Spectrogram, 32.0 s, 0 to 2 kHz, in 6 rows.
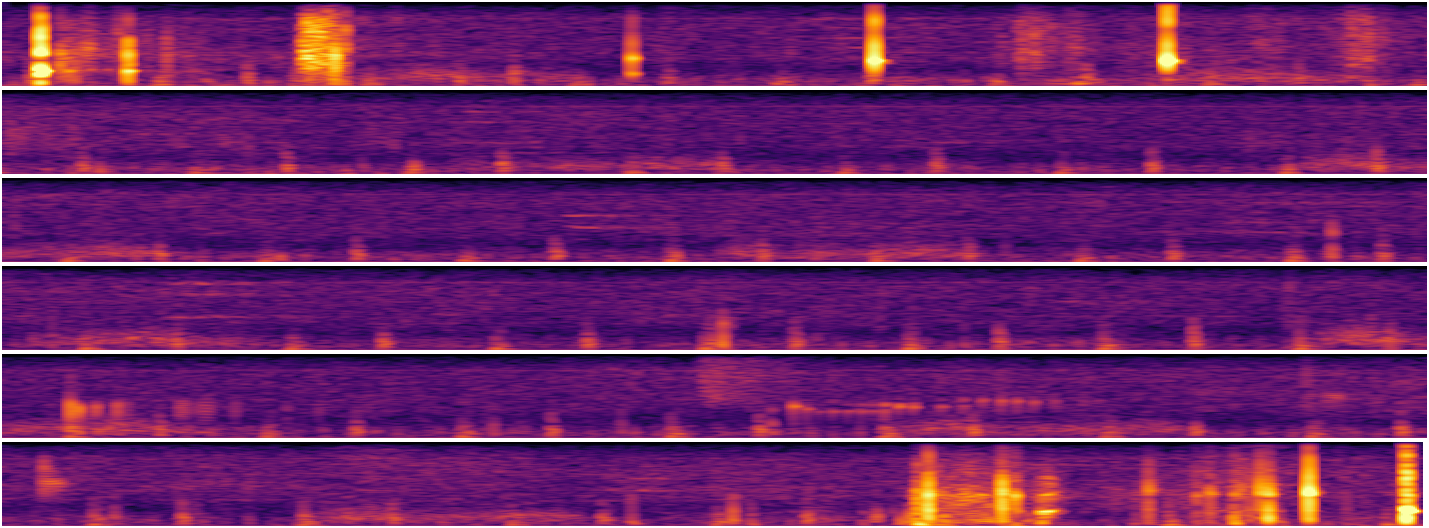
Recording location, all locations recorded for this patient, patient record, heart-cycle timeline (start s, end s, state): pulmonary valve (PV)
pulmonary valve (PV)+tricuspid valve (TV)
#Age: nan
#Sex: Female
#Height: nan
#Weight: nan
#Pregnancy status: True
#Murmur: Absent
#Murmur locations: nan
#Most audible location: nan
#Systolic murmur timing: nan
#Systolic murmur shape: nan
#Systolic murmur grading: nan
#Systolic murmur pitch: nan
#Systolic murmur quality: nan
#Diastolic murmur timing: nan
#Diastolic murmur shape: nan
#Diastolic murmur grading: nan
#Diastolic murmur pitch: nan
#Diastolic murmur quality: nan
#Outcome: Normal
#Campaign: 2014 screening campaign
0.00	6.06	unannotated
6.06	6.16	S1
6.16	6.38	systole
6.38	6.48	S2
6.48	6.86	diastole
6.86	6.98	S1
6.98	7.20	systole
7.20	7.28	S2
7.28	7.70	diastole
7.70	7.82	S1
7.82	8.00	systole
8.00	8.12	S2
8.12	8.48	diastole
8.48	8.58	S1
8.58	8.82	systole
8.82	8.92	S2
8.92	9.30	diastole
9.30	9.40	S1
9.40	9.64	systole
9.64	9.72	S2
9.72	10.14	diastole
10.14	10.26	S1
10.26	10.46	systole
10.46	10.58	S2
10.58	10.92	diastole
10.92	11.04	S1
11.04	11.24	systole
11.24	11.34	S2
11.34	11.66	diastole
11.66	11.78	S1
11.78	12.00	systole
12.00	12.10	S2
12.10	12.40	diastole
12.40	12.52	S1
12.52	12.74	systole
12.74	12.84	S2
12.84	13.18	diastole
13.18	13.28	S1
13.28	13.48	systole
13.48	13.60	S2
13.60	13.96	diastole
13.96	14.08	S1
14.08	14.28	systole
14.28	14.38	S2
14.38	14.72	diastole
14.72	14.82	S1
14.82	15.06	systole
15.06	15.16	S2
15.16	15.50	diastole
15.50	15.60	S1
15.60	15.84	systole
15.84	15.94	S2
15.94	16.32	diastole
16.32	16.44	S1
16.44	16.64	systole
16.64	16.76	S2
16.76	17.10	diastole
17.10	17.22	S1
17.22	17.44	systole
17.44	17.54	S2
17.54	17.86	diastole
17.86	17.98	S1
17.98	18.20	systole
18.20	18.30	S2
18.30	18.66	diastole
18.66	18.80	S1
18.80	18.98	systole
18.98	19.08	S2
19.08	19.42	diastole
19.42	19.52	S1
19.52	19.76	systole
19.76	19.84	S2
19.84	20.14	diastole
20.14	20.26	S1
20.26	20.48	systole
20.48	20.56	S2
20.56	20.88	diastole
20.88	21.00	S1
21.00	21.20	systole
21.20	21.30	S2
21.30	21.60	diastole
21.60	21.74	S1
21.74	21.94	systole
21.94	22.04	S2
22.04	22.36	diastole
22.36	22.46	S1
22.46	22.68	systole
22.68	22.78	S2
22.78	23.08	diastole
23.08	23.20	S1
23.20	23.42	systole
23.42	23.50	S2
23.50	23.86	diastole
23.86	23.98	S1
23.98	24.20	systole
24.20	24.30	S2
24.30	24.68	diastole
24.68	24.80	S1
24.80	24.98	systole
24.98	25.10	S2
25.10	25.50	diastole
25.50	25.62	S1
25.62	25.82	systole
25.82	25.92	S2
25.92	26.26	diastole
26.26	26.38	S1
26.38	26.60	systole
26.60	26.70	S2
26.70	27.06	diastole
27.06	27.18	S1
27.18	27.38	systole
27.38	27.48	S2
27.48	27.84	diastole
27.84	27.96	S1
27.96	28.16	systole
28.16	28.26	S2
28.26	28.60	diastole
28.60	28.74	S1
28.74	28.96	systole
28.96	29.04	S2
29.04	29.40	diastole
29.40	29.52	S1
29.52	29.72	systole
29.72	29.80	S2
29.80	30.12	diastole
30.12	32.05	unannotated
